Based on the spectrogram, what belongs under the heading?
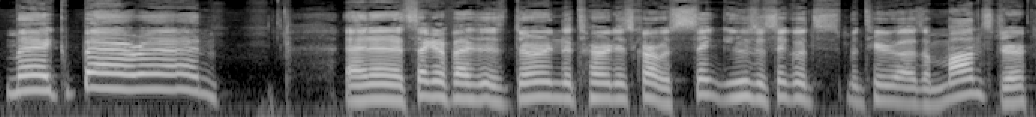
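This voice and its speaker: Fast and fairly high-pitched, with a slightly bright tone, this young card game host reviews cards in a loose, think-aloud style full of restarts and occasional swearing. The sound is dry and clean, like a studio.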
